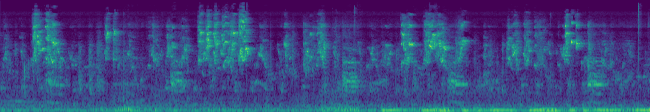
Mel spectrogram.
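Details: Continuous lovebird chatter: dense bursts of shrill, grating squawks and twitters recur throughout, with a low hum underneath.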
